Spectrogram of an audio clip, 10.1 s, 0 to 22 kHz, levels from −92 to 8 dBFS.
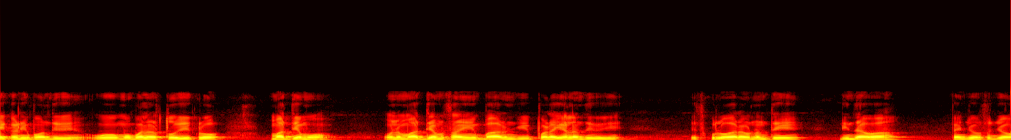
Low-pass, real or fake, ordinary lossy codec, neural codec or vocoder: none; real; none; none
